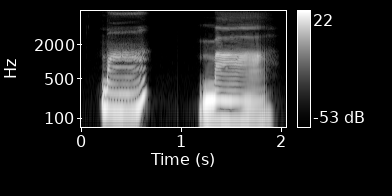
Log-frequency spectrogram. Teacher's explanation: the second tone rises, like when you're asking, Huh? or What?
